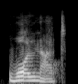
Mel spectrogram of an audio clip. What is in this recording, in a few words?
"walnut", Indian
